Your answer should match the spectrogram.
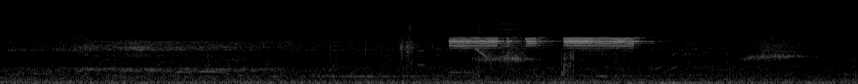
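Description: A vehicle horn sounding two steady blasts, each just under a second, over faint outdoor background noise.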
